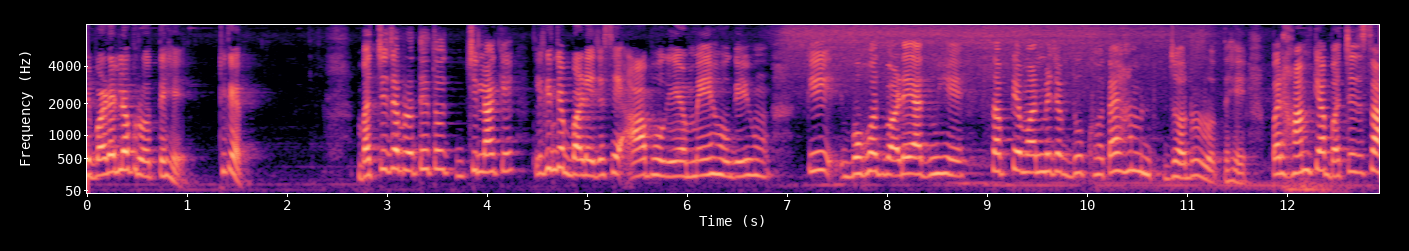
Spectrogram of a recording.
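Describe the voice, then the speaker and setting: A young woman from India teaching English grammar online, explaining word pairs warmly to viewers she calls children. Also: sits high.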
